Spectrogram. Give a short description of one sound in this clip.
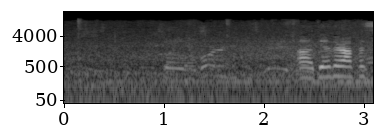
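A man speaks loudly into a handheld radio close by.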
